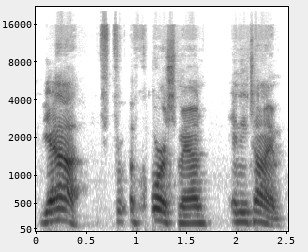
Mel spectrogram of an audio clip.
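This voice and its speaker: A man's voice: a little high, unhurried, over a noisy crowd. A man chatting casually as a guest in a plain-spoken, slangy way. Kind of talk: casual chat.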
